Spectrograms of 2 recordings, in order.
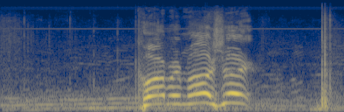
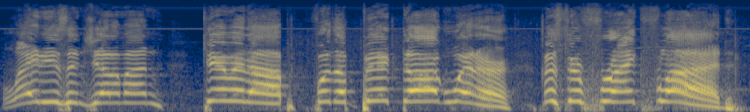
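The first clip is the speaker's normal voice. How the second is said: booming pumped announcer; 5 semitones higher, 4 dB louder than usual. Acted. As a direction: shout the winner's name to the stands. Announcer calling out the winner.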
